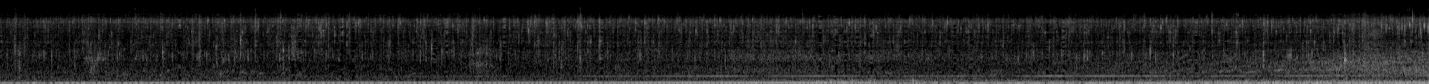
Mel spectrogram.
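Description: Fish frying in a pan on a camping gas burner: a steady sizzle over the low roar of the flame. A faint steady hum joins about four seconds in.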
